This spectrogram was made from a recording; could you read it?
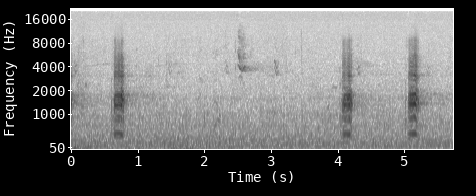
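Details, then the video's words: Female raven calling to her mate with three rough, nasal croaks, two seconds or more apart, plus a faint softer sound between them. "Female raven making different sounds"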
